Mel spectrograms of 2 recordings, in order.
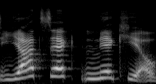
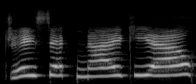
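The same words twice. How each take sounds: First: It is said in a natural, unaffected voice. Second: It is said in a thin, reedy put-on voice. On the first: The name is said as it should be. The speaker calls it right. "it's Jacek Nykiel" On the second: Someone else is mispronouncing the name. The speaker calls it wrong. "With a reedy affect, he impersonated his second-grade teacher"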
